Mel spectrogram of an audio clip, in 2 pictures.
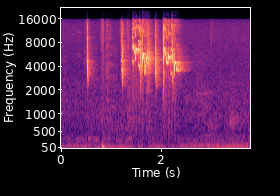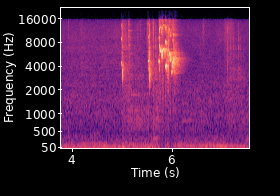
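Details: Sooty-headed bulbul call used as a lure for wild birds. Sharp isolated high ticks lead into two bursts of shrill, quickly falling chattering notes, separated by a quiet pause, with low background hum.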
